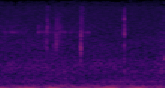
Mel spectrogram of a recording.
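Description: A motor vehicle's engine running with a steady low hum that swells and eases slightly, with a few faint clicks.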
